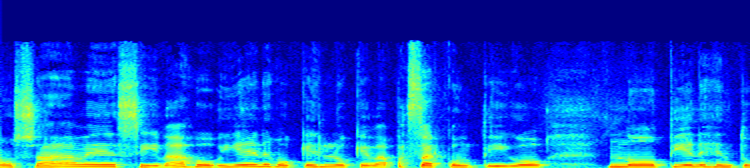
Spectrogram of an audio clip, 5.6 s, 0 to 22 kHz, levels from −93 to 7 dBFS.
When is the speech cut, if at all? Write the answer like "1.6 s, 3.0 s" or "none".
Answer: none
